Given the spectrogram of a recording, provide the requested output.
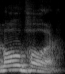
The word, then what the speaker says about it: গহ্বর: আবার যেমন ধরো গৌভর, গহ্বর, এইখানে গয়ের সাথে একটা কি আছে? অধ্বনি আছে। তাহলে হ এবং গয়ের আগে অ বা আ থাকলে ও হবে গৌ ভর।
